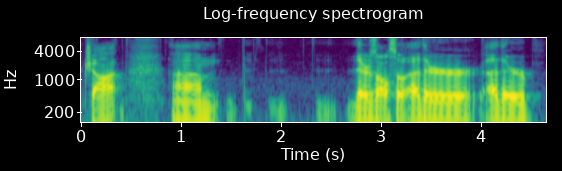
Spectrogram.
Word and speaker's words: JWT: defining tokens like JWT which is pronounced like the English word jot um there's also other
